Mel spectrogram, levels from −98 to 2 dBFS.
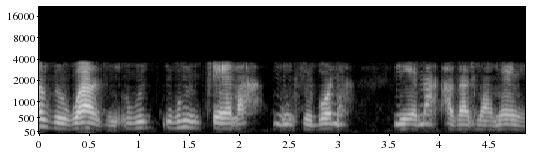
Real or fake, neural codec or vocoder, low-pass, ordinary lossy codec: fake; codec, 16 kHz, 4.8 kbps, FACodec; 3.6 kHz; none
